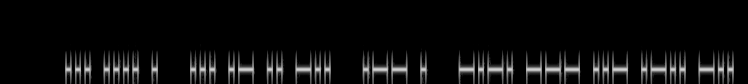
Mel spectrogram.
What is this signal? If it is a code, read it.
Morse code, heard as a keyed tone, about 25 wpm, 700 Hz. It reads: SHE SAID WE COULD
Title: Sentences from Top 1300 Words 25wpm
